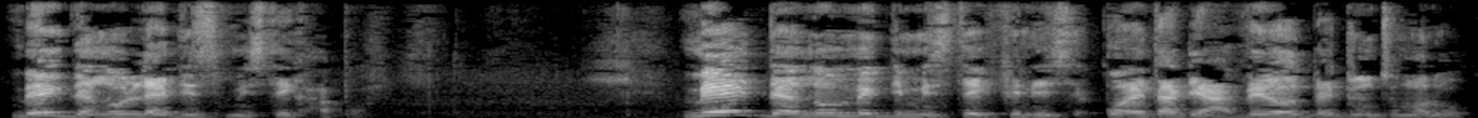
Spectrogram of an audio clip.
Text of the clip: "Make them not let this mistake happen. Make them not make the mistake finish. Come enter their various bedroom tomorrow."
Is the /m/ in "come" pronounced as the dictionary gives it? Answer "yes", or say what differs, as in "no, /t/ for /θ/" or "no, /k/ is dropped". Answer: no, /m/ is dropped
